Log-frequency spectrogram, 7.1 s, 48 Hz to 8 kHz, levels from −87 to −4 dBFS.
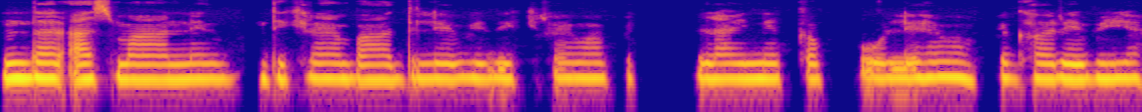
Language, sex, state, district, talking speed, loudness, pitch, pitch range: Hindi, female, Bihar, Araria, 175 wpm, -17 LUFS, 220 Hz, 215-225 Hz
